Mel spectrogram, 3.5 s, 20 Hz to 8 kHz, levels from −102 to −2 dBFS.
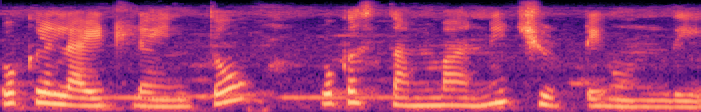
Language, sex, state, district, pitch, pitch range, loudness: Telugu, female, Andhra Pradesh, Guntur, 215 Hz, 190-275 Hz, -17 LUFS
